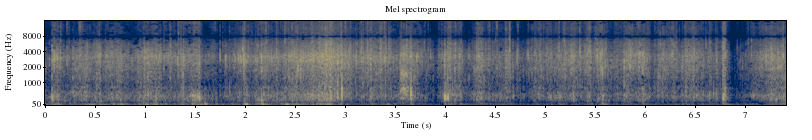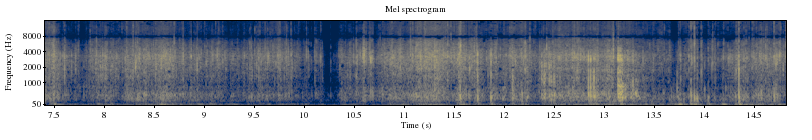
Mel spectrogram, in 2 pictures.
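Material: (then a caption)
Plastic. A sheet of clear plastic bubble wrap, rolled into a tube, is gripped and squeezed with the fingers and thumb, giving dense, bright crinkling with scattered sharp pops. The sound runs almost continuously for about 15 seconds, with brief quiet gaps near 7 and 10 seconds.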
